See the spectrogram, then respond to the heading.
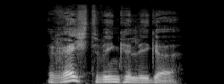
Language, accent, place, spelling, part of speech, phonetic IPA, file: German, Germany, Berlin, rechtwinkelige, adjective, [ˈʁɛçtˌvɪŋkəlɪɡə], De-rechtwinkelige.ogg
- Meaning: inflection of rechtwinkelig: 1. strong/mixed nominative/accusative feminine singular 2. strong nominative/accusative plural 3. weak nominative all-gender singular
